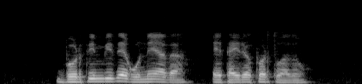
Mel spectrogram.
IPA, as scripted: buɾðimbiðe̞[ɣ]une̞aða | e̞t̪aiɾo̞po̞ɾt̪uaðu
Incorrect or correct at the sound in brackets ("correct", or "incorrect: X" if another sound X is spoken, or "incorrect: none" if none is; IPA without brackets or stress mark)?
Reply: correct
